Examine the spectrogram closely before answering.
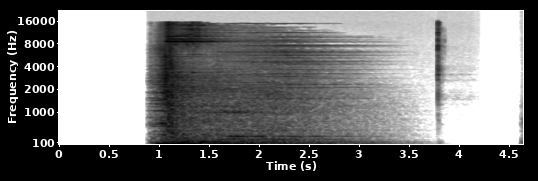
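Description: A deep booming whoosh sounds as an upgrade is unlocked, then fades away.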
